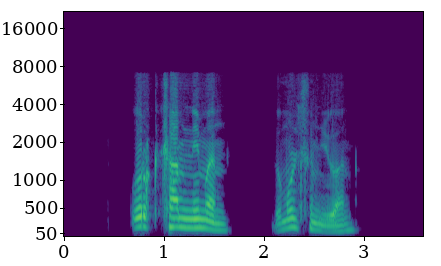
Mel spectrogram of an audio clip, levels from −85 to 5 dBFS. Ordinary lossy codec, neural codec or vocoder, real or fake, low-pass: MP3, 64 kbps; vocoder, 44.1 kHz, 128 mel bands every 512 samples, BigVGAN v2; fake; 7.2 kHz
